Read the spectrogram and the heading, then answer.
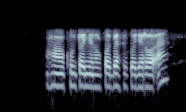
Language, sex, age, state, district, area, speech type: Santali, female, 30-45, Jharkhand, East Singhbhum, rural, conversation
